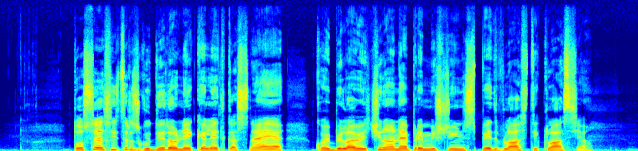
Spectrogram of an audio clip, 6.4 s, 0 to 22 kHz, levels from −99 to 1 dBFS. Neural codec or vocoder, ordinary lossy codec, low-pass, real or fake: none; none; none; real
